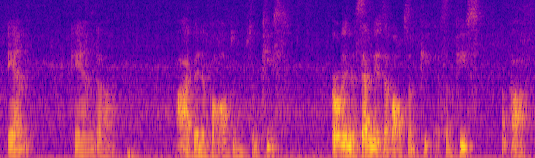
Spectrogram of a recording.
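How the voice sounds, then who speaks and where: Someone with an American accent speaks at a moderate pace with long, frequent pauses, audible room echo and noticeable background noise. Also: woman. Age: 70s. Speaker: activist. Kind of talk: oral history interview.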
